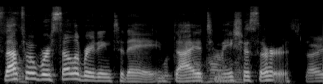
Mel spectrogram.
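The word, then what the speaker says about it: diatomaceous earth: Dietmacious Earth. Dietimmacous Earth.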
